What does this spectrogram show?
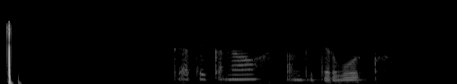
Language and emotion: Russian, sad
